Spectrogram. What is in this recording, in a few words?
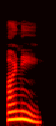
"ಅಣ್ಣಿ", Kannada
